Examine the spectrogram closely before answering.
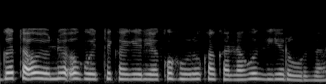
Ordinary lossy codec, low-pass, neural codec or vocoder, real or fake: AAC, 32 kbps; 5.4 kHz; vocoder, 22.05 kHz, 80 mel bands, HiFi-GAN; fake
